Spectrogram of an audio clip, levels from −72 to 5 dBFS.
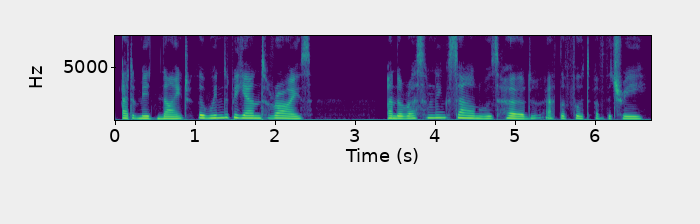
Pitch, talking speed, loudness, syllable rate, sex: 215 Hz, 170 wpm, -18 LUFS, 4.0 syllables/s, female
